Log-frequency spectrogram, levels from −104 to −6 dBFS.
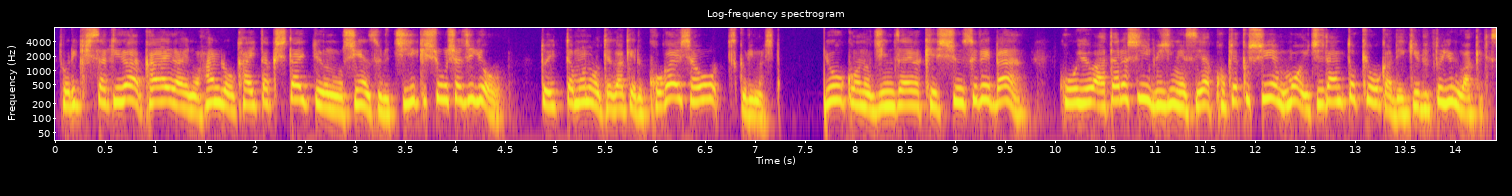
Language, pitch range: Japanese, 150-225 Hz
